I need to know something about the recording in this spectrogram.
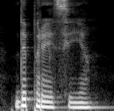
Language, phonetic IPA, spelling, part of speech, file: Ukrainian, [deˈprɛsʲijɐ], депресія, noun, Uk-депресія.ogg
- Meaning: depression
